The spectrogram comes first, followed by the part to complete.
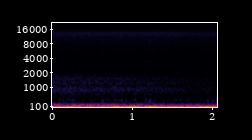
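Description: Deep, steady low rumble of a cinematic sound-design drone under the closing title cards.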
